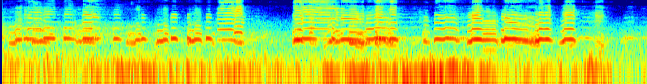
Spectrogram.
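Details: Swans calling in a dense chorus of nasal, trumpeting honks, many overlapping and repeated rapidly, some short and clipped, others drawn out, with a low rumbling background throughout.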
